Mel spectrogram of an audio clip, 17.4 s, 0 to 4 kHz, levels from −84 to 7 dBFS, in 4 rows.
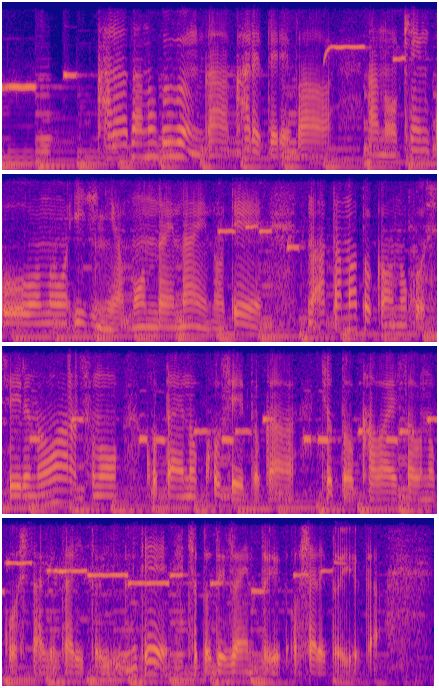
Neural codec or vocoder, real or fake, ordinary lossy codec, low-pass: none; real; Opus, 24 kbps; 3.6 kHz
